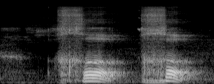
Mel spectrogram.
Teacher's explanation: itu ada sifat istillanya istila itu mengangkat lidah jadi KHO KHO diangkat lidahnya sehingga suaranya lebih tebal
